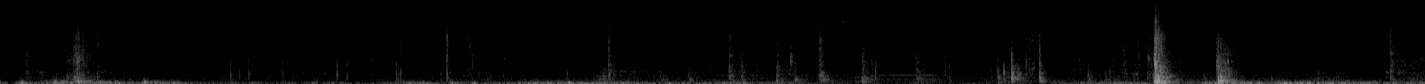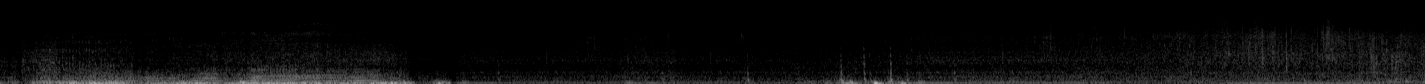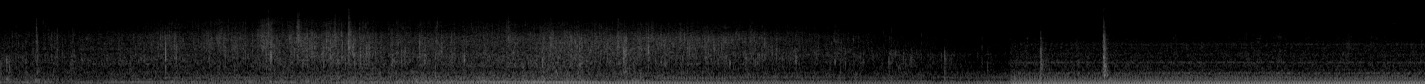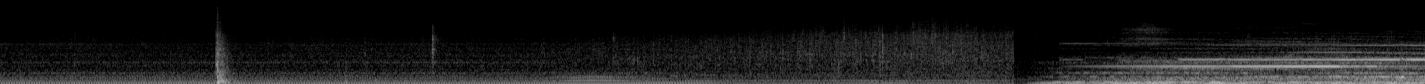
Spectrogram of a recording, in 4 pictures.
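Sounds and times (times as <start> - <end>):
car driving over wet ground: 14.4 - 42.4, 45.2 - 54.5
eerie music with sustained tones: 53.1 - 57.0.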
